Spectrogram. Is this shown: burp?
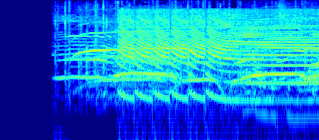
no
